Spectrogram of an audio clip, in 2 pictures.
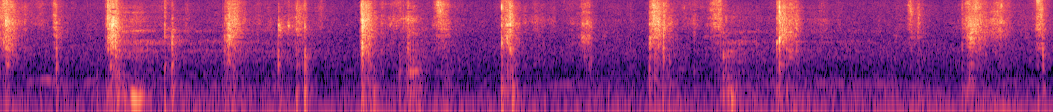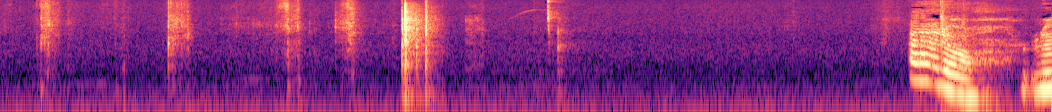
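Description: A deck of oracle cards being shuffled by hand: irregular light clicks and flicks of card against card, a few a second, with one louder snap about seven seconds in. The shuffling stops about eight seconds in.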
